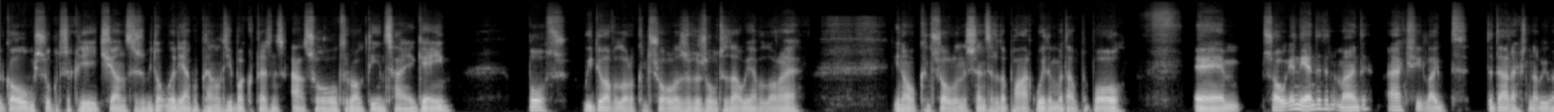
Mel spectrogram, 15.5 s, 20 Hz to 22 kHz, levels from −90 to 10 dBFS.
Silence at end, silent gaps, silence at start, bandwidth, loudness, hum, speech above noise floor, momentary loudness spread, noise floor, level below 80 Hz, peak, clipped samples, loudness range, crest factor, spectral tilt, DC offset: 0 s; none; 0 s; 15 kHz; -17 LUFS; none; 38 dB; 7 LU; -54 dBFS; -38 dBFS; 0 dBFS; under 0.1%; 3 LU; 16 dB; -6 dB/octave; under 0.1%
